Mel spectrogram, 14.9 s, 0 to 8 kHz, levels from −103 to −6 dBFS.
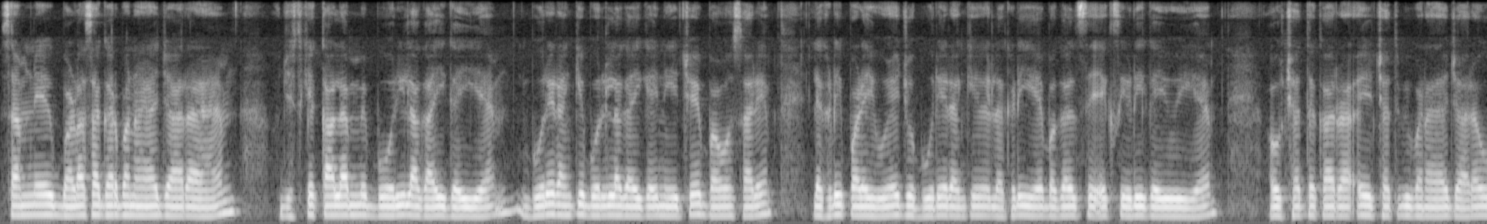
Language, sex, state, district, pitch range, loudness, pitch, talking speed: Hindi, male, Maharashtra, Pune, 120-125 Hz, -15 LUFS, 120 Hz, 200 wpm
